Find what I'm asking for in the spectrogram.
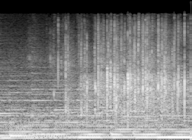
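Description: An audience applauds dancers on a street dance competition stage, the clapping swelling after the first second into a dense wash over background music.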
